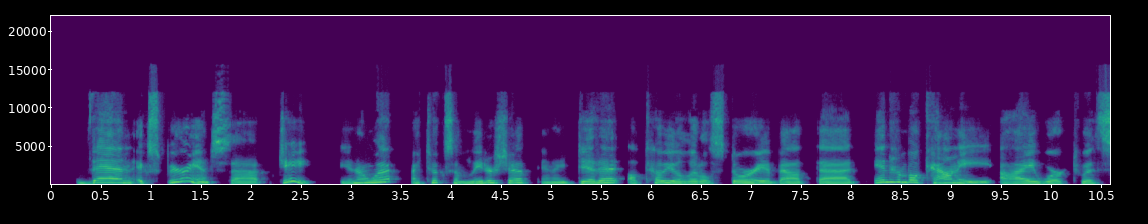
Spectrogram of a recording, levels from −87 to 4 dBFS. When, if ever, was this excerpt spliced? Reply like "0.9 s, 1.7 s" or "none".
4.8 s, 5.7 s, 8.2 s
